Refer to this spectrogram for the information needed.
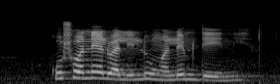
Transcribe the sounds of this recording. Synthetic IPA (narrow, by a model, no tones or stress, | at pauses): k̬uʃɔnɛlwaliluŋalem̩dʱeːni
